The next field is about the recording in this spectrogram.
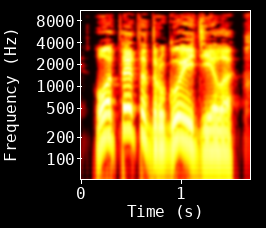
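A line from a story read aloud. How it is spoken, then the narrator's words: Cheerful speech. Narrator (Russian): бодро сказал Лев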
